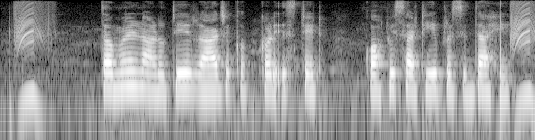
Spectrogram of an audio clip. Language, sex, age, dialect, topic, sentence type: Marathi, male, 36-40, Standard Marathi, agriculture, statement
